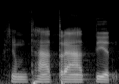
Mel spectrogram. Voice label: careful traa, khmer trills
